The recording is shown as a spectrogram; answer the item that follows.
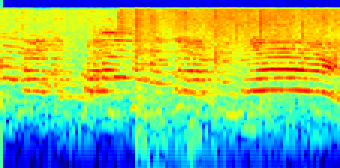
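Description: A group of young teenagers shouting and calling out over one another in high-pitched voices, with no clear words.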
